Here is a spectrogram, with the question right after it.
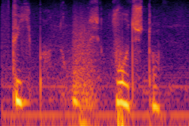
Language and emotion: Russian, angry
